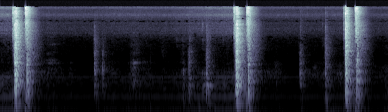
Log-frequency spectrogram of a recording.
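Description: Pneumatic brad nailer firing three times, tacking brads into wood, each shot a sharp double crack: one near the start, one about halfway, one near the end. Faint clicks of handling between the shots.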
